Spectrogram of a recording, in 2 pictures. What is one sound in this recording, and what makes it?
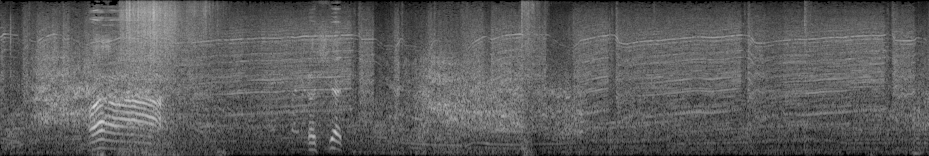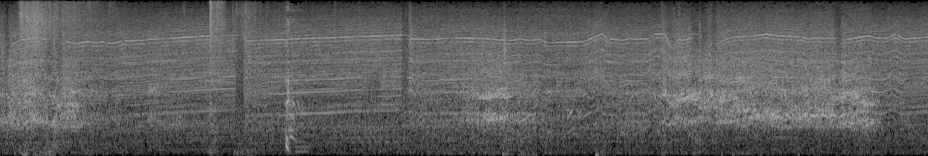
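A racing car engine roars steadily and shifts gears.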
